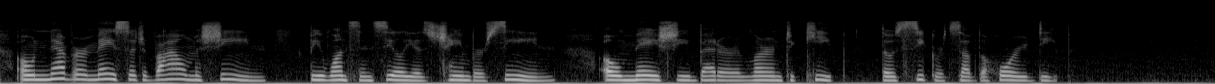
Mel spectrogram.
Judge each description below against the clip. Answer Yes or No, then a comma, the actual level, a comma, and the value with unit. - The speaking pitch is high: Yes, high, 195 Hz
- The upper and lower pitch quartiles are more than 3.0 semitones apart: No, average, 2.7 semitones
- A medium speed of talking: No, slow, 130 wpm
